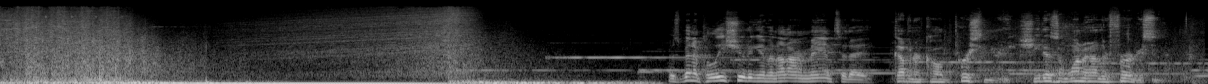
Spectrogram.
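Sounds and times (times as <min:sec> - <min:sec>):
trailer hit: 0:00.9 - 0:06.1.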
